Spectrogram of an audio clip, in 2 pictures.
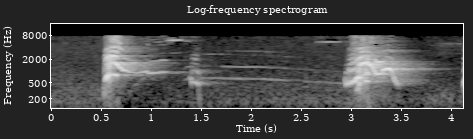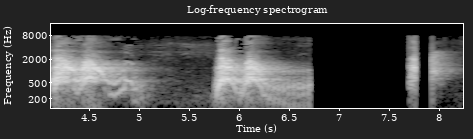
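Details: Sprocker spaniel letting out a high yelp with a whining tail, then three loud, rough barks roughly a second and a half apart and two short clipped yips at the end.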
